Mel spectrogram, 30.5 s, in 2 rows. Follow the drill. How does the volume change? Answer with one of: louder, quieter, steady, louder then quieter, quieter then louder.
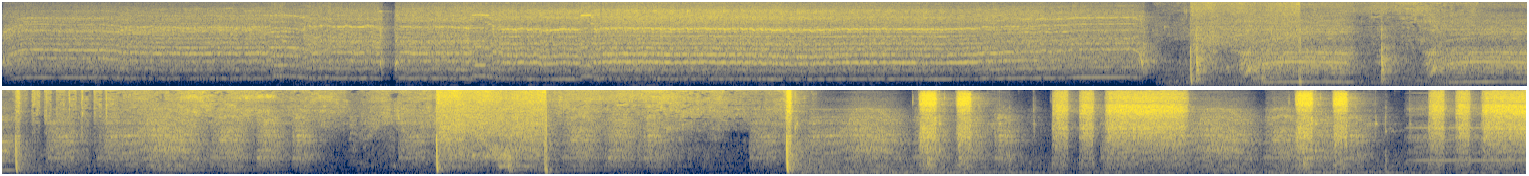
quieter.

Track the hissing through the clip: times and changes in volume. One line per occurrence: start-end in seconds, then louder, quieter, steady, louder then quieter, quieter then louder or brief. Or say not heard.
11.5-27.1 louder
28.1-30.4 brief.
